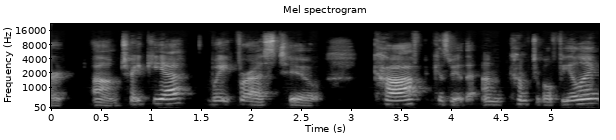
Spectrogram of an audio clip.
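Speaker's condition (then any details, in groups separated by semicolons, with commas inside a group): No condition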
